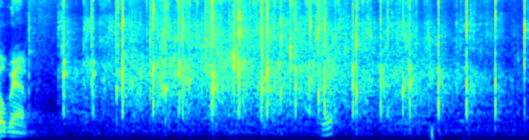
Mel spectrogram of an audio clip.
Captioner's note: applause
